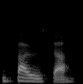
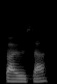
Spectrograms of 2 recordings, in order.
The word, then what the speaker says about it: Boza: This is Boza, which is spelled B-O-Z-A.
